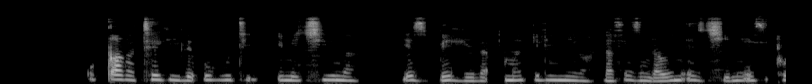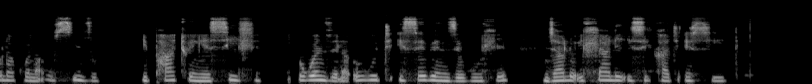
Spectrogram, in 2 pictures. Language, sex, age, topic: North Ndebele, female, 36-49, health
